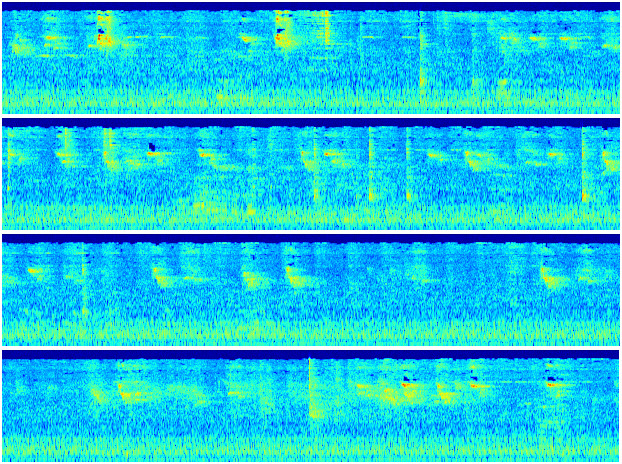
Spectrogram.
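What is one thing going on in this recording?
A ratchet wrench clicks in quick bursts as bolts are turned.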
